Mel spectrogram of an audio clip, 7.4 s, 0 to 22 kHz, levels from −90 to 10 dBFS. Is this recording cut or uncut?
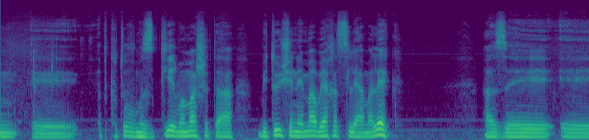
uncut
